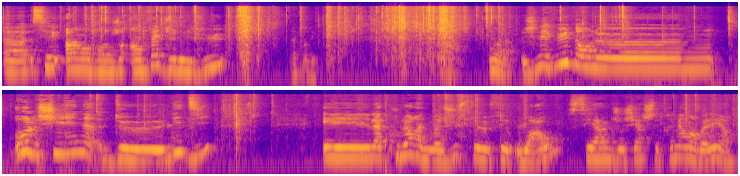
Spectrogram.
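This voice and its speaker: A woman's voice: on the high side, slow, background noise. Chatty French woman doing a haul. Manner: chatty, lots of hesitations and repeats. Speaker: vlogger. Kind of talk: casual haul video chat.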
